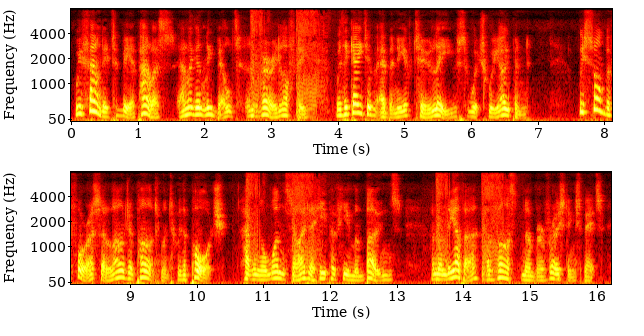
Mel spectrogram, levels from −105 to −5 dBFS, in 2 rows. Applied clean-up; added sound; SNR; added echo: none; Fart; 16 dB; reverberation time 0.2 s.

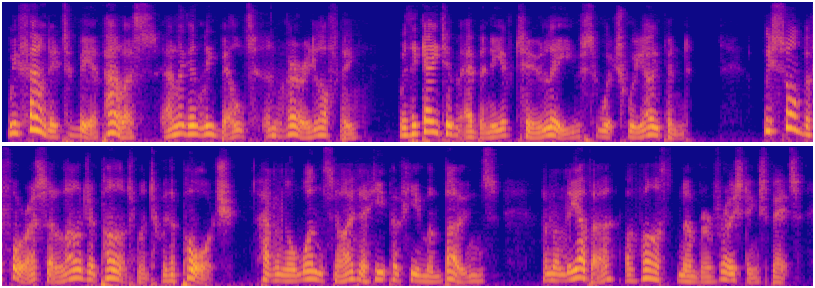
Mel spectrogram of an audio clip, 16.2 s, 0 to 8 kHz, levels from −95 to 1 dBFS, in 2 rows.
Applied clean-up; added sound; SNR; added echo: neural mask model DeepFilterNet 3.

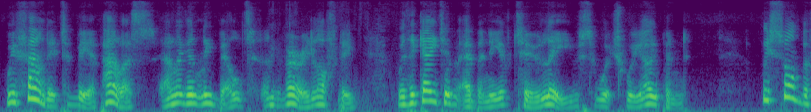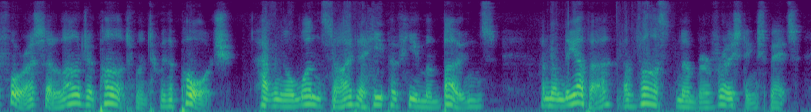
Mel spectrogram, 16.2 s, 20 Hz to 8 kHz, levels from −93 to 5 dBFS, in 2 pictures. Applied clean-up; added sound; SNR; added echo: neural separator model SepFormer DNS4.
